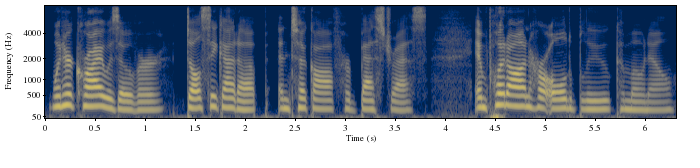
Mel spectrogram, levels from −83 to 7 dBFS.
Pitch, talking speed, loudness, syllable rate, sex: 195 Hz, 200 wpm, -18 LUFS, 4.5 syllables/s, female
